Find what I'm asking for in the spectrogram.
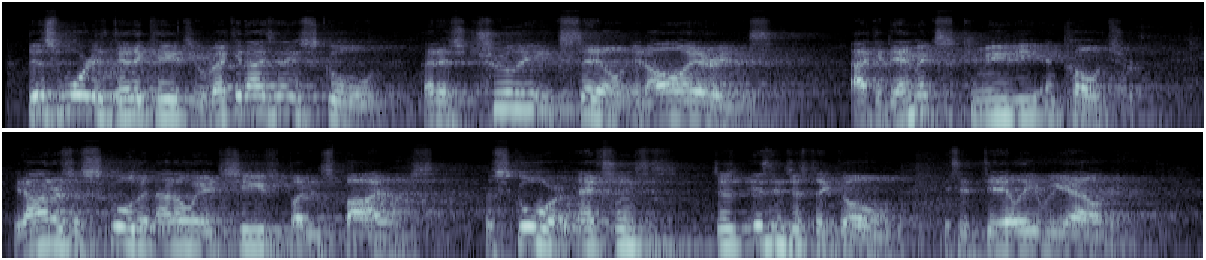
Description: Wednesday night, some employees, their families, and school officials gathered to celebrate several dozen coworkers.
